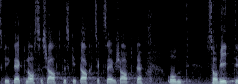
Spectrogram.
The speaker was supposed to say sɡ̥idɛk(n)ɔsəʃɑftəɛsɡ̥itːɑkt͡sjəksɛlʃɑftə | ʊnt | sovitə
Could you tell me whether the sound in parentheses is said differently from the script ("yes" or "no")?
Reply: no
